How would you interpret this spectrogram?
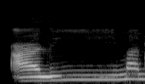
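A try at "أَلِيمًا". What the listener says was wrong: A biasa ya, A, A. Aliman, jangan ke ain.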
